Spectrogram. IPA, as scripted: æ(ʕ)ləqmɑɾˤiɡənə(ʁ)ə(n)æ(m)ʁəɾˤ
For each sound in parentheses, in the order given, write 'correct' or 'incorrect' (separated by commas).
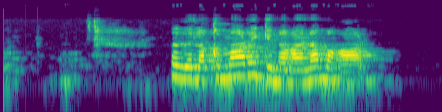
incorrect, correct, correct, correct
